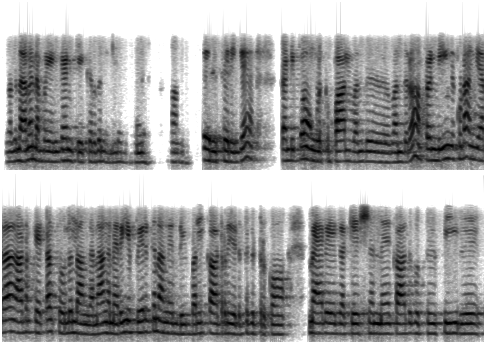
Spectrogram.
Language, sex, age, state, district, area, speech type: Tamil, female, 45-60, Tamil Nadu, Tiruppur, urban, conversation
